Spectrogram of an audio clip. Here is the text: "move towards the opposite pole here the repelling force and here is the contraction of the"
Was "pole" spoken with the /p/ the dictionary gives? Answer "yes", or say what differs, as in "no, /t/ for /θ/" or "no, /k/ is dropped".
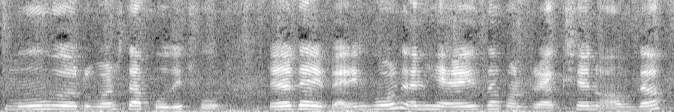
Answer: no, /f/ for /p/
